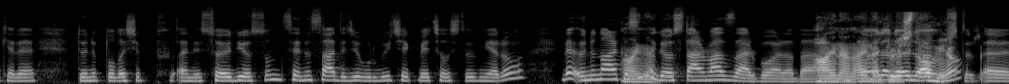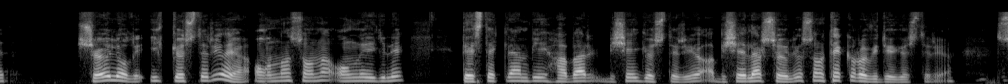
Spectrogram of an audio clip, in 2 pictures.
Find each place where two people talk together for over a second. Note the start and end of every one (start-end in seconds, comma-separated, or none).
8.1-9.6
